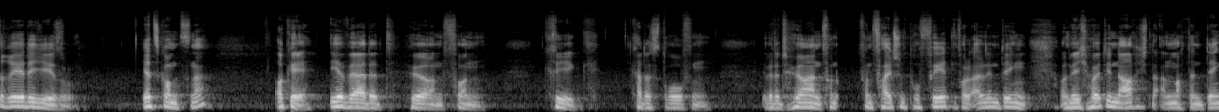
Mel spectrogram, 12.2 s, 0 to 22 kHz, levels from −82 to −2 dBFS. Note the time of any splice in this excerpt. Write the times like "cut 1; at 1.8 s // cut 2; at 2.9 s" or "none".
cut 1; at 8.4 s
